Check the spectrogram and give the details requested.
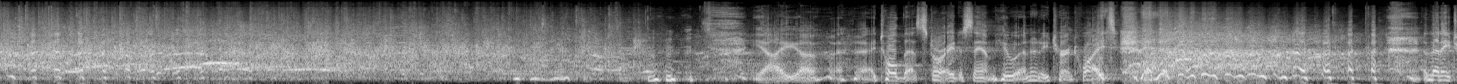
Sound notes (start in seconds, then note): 0.0 laughter; 1.7 applause; 8.4 laughter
